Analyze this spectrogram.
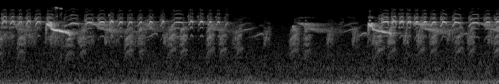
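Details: Oriental white-eye lure for trapping: two bursts of rapid high chirping, each beginning with a bright descending whistle, separated by a short quiet gap.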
